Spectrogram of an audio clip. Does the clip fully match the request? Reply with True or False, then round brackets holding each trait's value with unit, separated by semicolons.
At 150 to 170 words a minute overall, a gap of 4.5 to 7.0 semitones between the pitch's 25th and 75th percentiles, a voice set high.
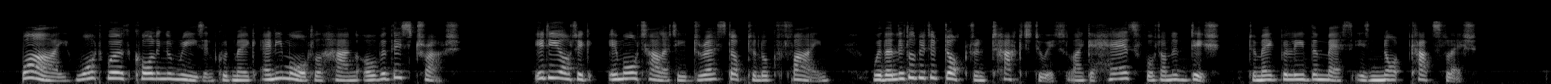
False (180 wpm; 4.8 semitones; 220 Hz)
